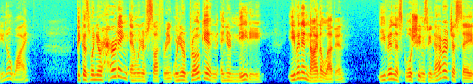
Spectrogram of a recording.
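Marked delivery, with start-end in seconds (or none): none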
